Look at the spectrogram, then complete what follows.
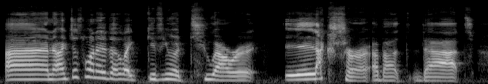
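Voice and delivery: high, loud preachy grandma; hammed-up lecturing grandma; grandmother voice. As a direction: scold like a nagging grandmother. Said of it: "she would go like this".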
